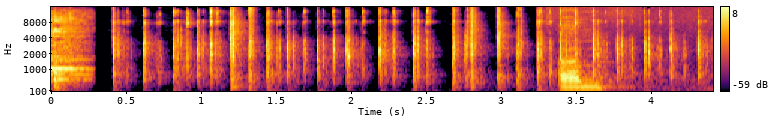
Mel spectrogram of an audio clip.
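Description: Fast, irregular clicking of a laptop keyboard being typed on, several keystrokes a second, going on without a break.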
